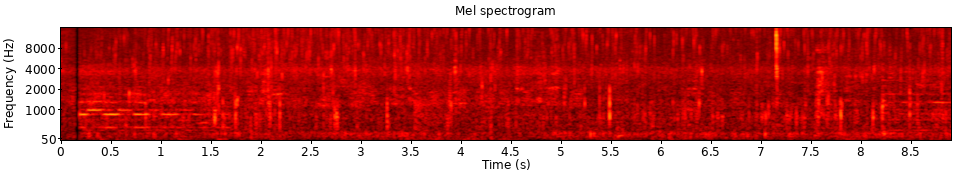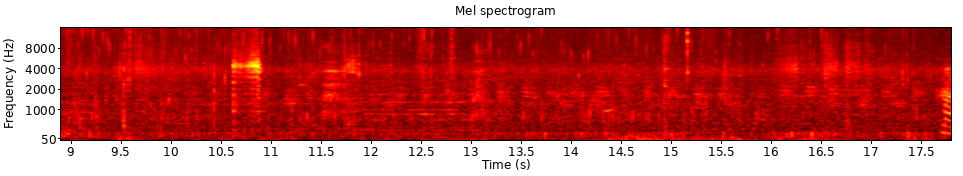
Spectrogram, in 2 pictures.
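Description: Hilsa fish going into a boiling potato curry broth for Bengali ilish macher jhol: quiet bubbling and simmering with soft stirring and liquid movement, close up and steady, a few sharper clinks along the way.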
